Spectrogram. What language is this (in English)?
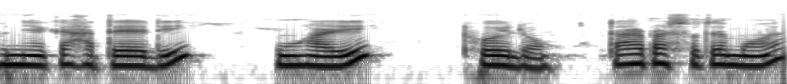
Assamese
